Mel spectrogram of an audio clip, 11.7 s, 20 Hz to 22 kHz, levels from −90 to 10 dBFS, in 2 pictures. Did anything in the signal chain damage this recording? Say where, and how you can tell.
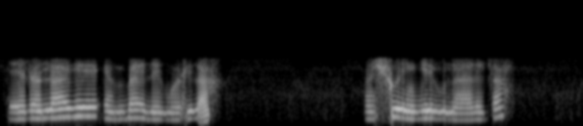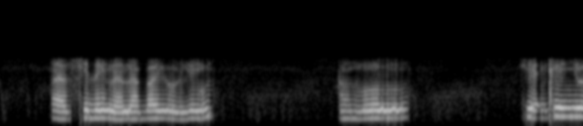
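Yes. The speech sounds buzzy and robotic throughout, with nothing above 3.8 kHz. This points to the codec stage, an LPC-10 vocoder at a rate that fits 2.4 kbit/s. It resynthesises each moment from a pulse train or noise through a short filter, so the natural voice is heavily lost.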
